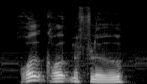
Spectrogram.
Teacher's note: You can't say that if you're not a Dane, because the D's are all soft. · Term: soft D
